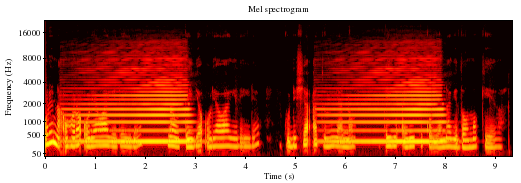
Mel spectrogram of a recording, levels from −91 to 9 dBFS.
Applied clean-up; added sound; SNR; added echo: neural mask model RNNoise.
